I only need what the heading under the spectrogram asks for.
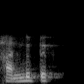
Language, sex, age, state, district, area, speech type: Tamil, male, 18-30, Tamil Nadu, Erode, rural, conversation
